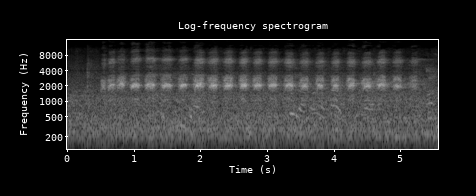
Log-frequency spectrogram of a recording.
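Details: Crested goshawk in Daan Forest Park on an August 2022 morning with a young female nearby; a long run of about twenty clipped, regularly spaced notes, roughly two to three per second, above constant background noise.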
